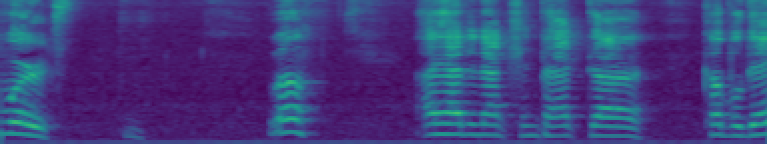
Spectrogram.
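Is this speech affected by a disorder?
Yes: cerebral palsy.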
